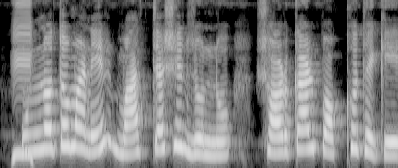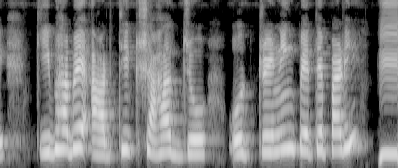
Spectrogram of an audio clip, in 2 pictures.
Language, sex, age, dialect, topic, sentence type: Bengali, female, 36-40, Standard Colloquial, agriculture, question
